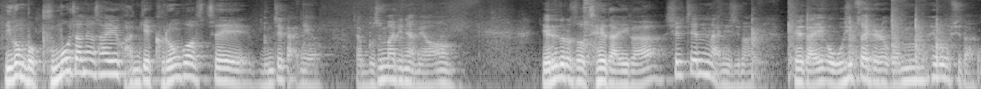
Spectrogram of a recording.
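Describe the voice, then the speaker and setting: A middle-aged math teacher gives a casual spoken lecture, explaining things plainly, often repeating phrases and putting questions to the listener. His voice is on the high side, mellow and animated, and he speaks briskly.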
